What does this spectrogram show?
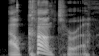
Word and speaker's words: Alcantara: That's how they say his name. Alcantara.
